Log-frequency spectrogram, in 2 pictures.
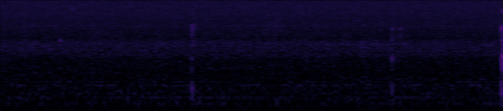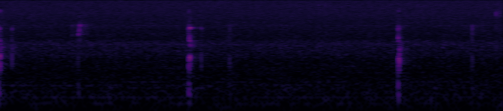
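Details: Hiccups: faint, brief, sharp catches recurring irregularly, about five in ten seconds, against steady room noise.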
